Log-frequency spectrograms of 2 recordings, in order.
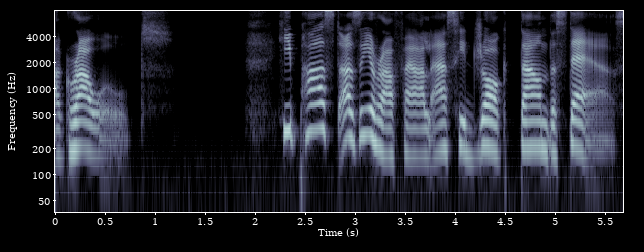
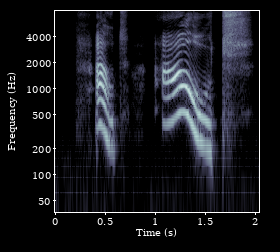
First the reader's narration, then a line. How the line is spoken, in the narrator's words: Zira roared, red-faced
